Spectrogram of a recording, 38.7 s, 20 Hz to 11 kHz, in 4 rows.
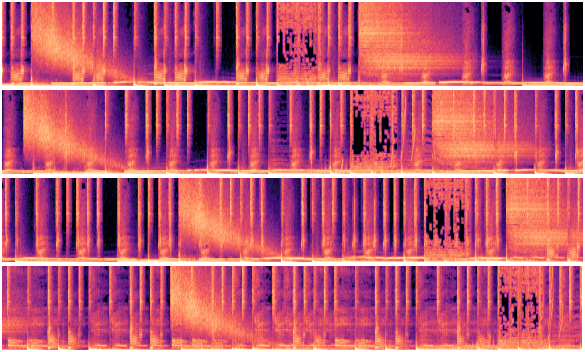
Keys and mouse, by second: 0.0 click, 2.1 click, 12.2 click, 13.5-15.0 drag, 17.0-38.7 drag.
